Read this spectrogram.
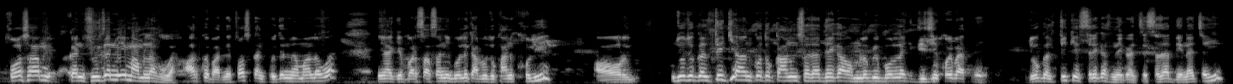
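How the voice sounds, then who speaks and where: A man from India with a fairly high, expressive voice talks quickly, his tone mellow with a breathy edge. As a local resident in a street interview, he states his opinion through earnest, repetitive, emphatic appeals.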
